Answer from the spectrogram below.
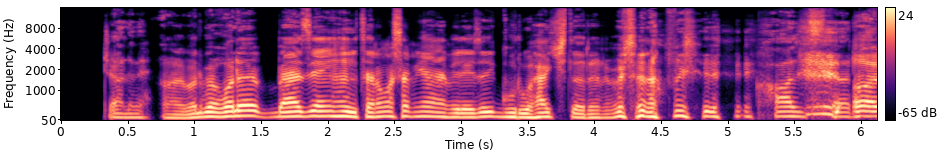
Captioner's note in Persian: خنده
